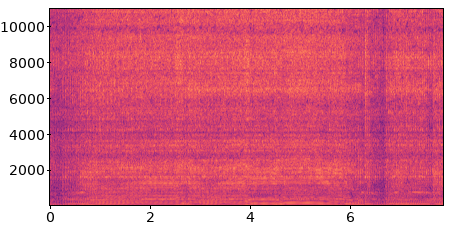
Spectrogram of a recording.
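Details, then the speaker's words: 1984 Honda ATC70 after being burnt in a bonfire, first run: small single revs unevenly, speed hunting up and down, never settling to a steady idle; the carburetor is bad. Owner plans a carburetor rebuild. "that look at there still runs carburetor is a piece of crap"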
